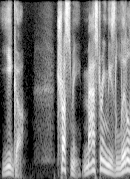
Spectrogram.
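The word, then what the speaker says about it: 一个: The number one e is a first tone, but when it comes right before a fourth tone syllable like g, it actually changes to a second rising tone. Y. So, we say yiggo.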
